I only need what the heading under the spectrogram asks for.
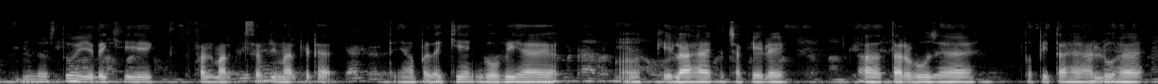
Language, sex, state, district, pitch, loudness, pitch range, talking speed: Hindi, male, Bihar, Begusarai, 115 Hz, -21 LUFS, 110-120 Hz, 140 wpm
